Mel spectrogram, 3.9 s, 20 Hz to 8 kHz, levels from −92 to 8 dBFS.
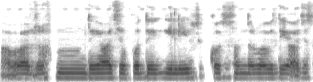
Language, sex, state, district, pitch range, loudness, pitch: Bengali, male, West Bengal, Purulia, 125-130 Hz, -28 LUFS, 125 Hz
